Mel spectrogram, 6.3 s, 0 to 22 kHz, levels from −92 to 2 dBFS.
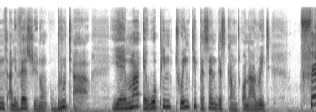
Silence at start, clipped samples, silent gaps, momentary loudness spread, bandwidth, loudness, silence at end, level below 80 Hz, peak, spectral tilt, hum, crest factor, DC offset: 0 s; under 0.1%; none; 10 LU; 16 kHz; -22 LUFS; 0 s; -44 dBFS; -4 dBFS; -4 dB/octave; none; 18 dB; under 0.1%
